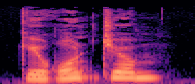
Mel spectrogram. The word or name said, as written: gerundium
